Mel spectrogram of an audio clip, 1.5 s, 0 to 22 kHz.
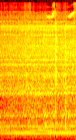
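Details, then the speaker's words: Danfoss-type 12-volt compressor salvaged from an Evakool fridge freezer and recharged with about 40 grams of refrigerant. A steady, even, low hum at a constant pitch with no knocks or rattles; it runs smoothly and cycles off properly. "Works quite well it's cycled off and it's um works very well I'm happy with that"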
